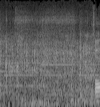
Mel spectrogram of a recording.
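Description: Wind rushing over a helmet camera's microphone, mixed with the rumble and small knocks of a mountain bike running down a dirt trail; a man's voice says one word near the end.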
